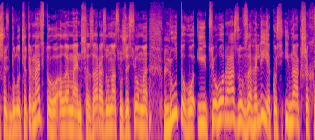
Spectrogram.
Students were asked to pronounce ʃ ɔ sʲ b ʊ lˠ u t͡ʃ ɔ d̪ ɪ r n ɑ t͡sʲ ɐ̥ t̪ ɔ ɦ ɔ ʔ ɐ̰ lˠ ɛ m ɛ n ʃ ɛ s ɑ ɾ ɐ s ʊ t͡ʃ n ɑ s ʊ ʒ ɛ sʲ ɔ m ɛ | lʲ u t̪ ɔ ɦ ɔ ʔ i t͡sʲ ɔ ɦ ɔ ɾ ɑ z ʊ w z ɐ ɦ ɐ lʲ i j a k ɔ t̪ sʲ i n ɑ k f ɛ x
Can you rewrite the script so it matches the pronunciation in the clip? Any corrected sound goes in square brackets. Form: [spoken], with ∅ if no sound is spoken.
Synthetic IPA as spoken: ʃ ɔ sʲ b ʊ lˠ [ɔ] t͡ʃ ɔ [t̪] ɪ r n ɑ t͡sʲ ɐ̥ t̪ ɔ ɦ ɔ ʔ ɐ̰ lˠ ɛ m ɛ n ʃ ɛ [z] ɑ ɾ ɐ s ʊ [∅] n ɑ s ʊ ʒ ɛ sʲ ɔ m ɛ | lʲ u t̪ ɔ ɦ ɔ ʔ i t͡sʲ ɔ ɦ ɔ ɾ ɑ z ʊ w z ɐ ɦ ɐ lʲ i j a k ɔ [∅] sʲ i n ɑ k [ʃ] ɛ x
